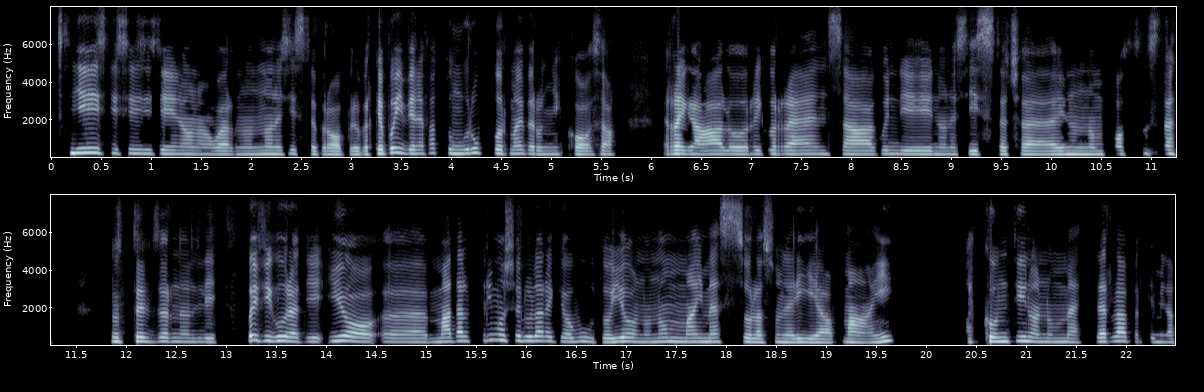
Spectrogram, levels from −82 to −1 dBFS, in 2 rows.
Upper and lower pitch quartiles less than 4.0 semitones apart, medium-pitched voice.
No: average, 2.7 semitones; high, 195 Hz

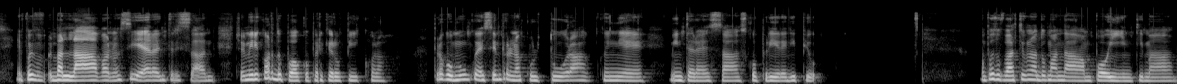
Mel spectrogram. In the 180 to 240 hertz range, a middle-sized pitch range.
No: high, 190 Hz; narrow, 2.3 semitones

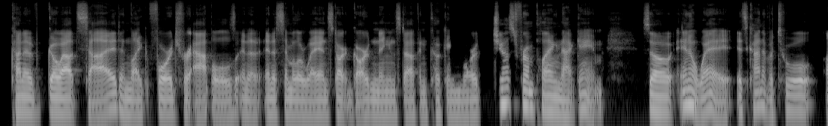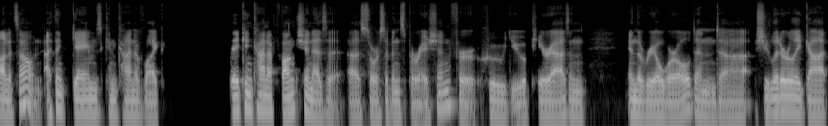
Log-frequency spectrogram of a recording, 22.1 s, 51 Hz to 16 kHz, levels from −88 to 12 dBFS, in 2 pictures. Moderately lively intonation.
Yes: average, 3.2 semitones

